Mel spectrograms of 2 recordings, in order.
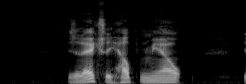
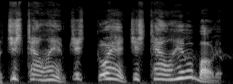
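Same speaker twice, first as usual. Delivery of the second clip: put-on high, pushy old lady voice; a little old lady nudging her friend to speak up; old lady urging; 12 semitones higher than usual. Old lady pushing her friend to tell him, high and urging.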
